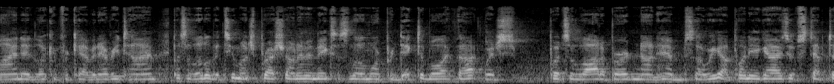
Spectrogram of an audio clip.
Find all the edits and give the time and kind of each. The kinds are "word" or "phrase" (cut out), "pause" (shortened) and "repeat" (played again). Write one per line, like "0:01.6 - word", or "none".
none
